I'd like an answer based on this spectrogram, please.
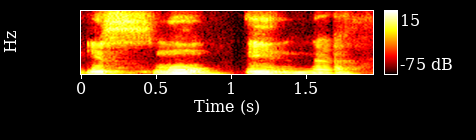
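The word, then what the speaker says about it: اسمُ إنَّ: Nah, dibacanya ismu ya. Jangan ditanwin. Ismu inna.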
